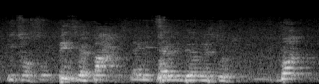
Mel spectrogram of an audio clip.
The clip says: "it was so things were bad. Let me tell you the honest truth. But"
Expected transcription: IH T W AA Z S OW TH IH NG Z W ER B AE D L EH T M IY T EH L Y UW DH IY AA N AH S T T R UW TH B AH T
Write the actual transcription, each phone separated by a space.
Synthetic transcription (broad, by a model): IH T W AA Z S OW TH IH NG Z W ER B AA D L EH T M IY T EH L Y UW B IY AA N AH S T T UW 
